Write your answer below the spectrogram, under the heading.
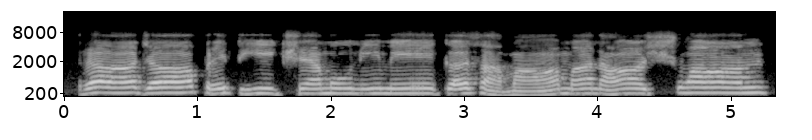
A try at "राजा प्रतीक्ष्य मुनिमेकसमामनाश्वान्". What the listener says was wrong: That pratikshya, ya should be heard very clearly. First time only Pratiksha here.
